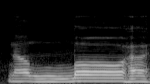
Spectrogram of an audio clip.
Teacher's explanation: nun sabdu, tekan pada nun dan dengung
